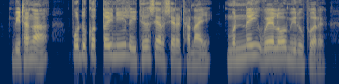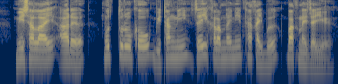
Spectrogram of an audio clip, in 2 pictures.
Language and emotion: Bodo, neutral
